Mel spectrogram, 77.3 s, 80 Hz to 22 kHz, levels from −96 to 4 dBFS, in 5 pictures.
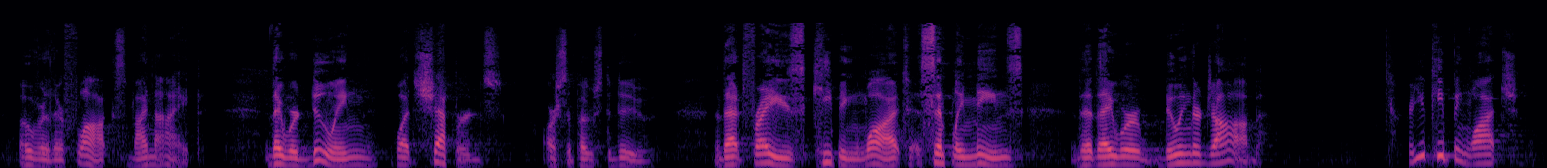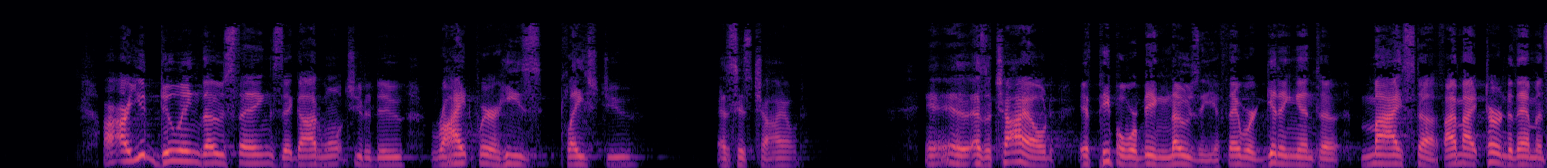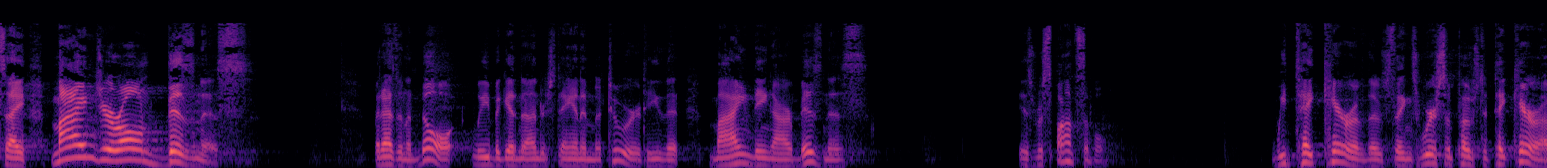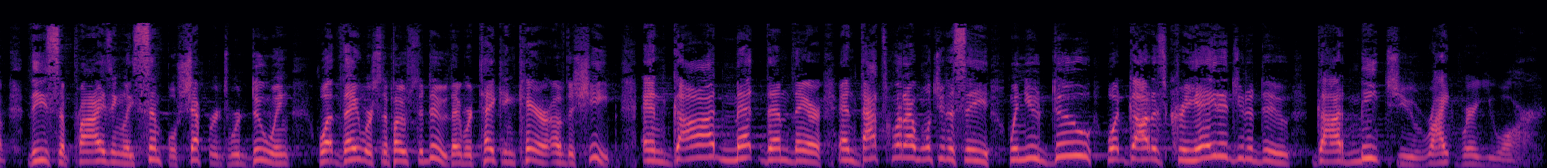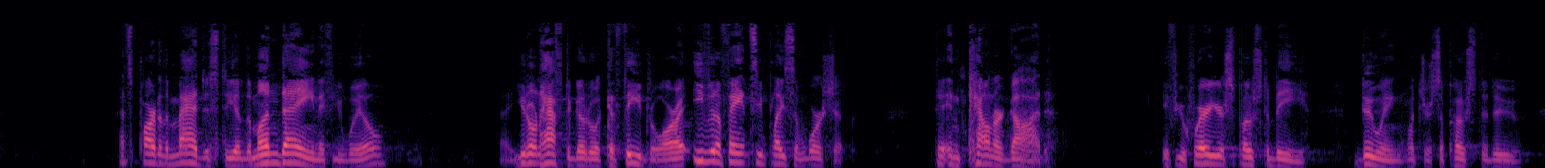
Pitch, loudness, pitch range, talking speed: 155 Hz, -38 LUFS, 130-195 Hz, 150 wpm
